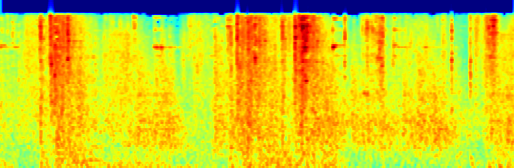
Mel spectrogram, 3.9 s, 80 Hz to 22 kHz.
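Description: Sustained pistol gunfire in the video game Cyberpunk 2077, a dense, loud barrage of shots with explosive bursts that runs the whole time without a pause.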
